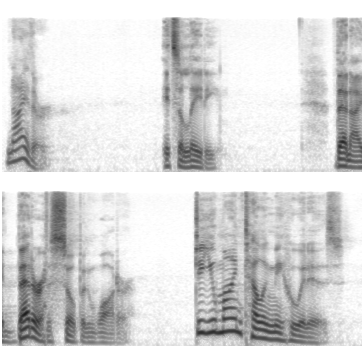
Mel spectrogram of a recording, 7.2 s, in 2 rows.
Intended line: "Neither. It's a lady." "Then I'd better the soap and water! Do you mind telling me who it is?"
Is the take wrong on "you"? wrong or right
right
